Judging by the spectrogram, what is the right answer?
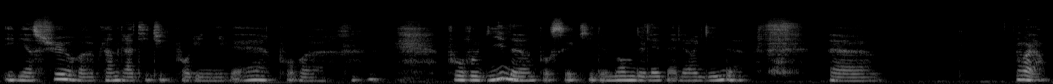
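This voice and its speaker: A woman giving a spiritual oracle card reading. She talks hesitantly with many fillers and often drops into a soft half-whisper. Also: lowish voice, steady tone, slow, vocal fry, long pauses.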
